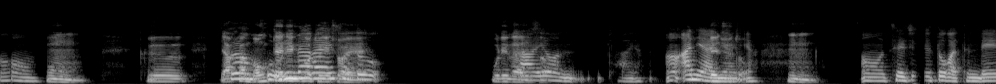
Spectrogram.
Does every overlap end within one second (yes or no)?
no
